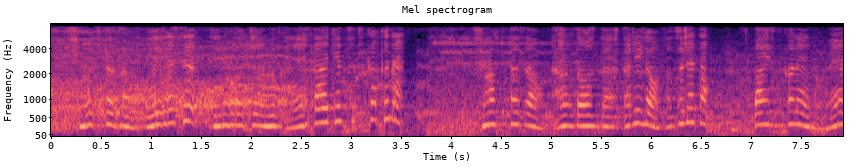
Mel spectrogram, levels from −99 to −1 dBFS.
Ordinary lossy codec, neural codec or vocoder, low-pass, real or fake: MP3, 48 kbps; codec, 16 kHz, 4 kbps, FunCodec, trained on Chinese and English, 50 frames a second; 7.2 kHz; fake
